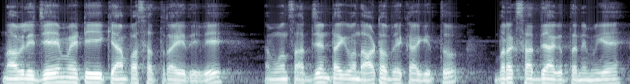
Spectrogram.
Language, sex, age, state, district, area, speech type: Kannada, male, 60+, Karnataka, Chitradurga, rural, spontaneous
